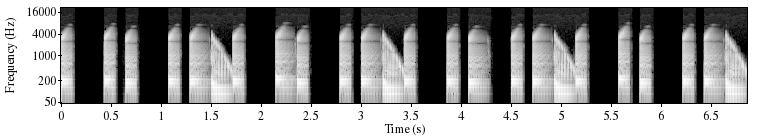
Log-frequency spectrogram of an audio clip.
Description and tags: alteredstates funkgoa 1 140bpm
Great for any psy/goa track
Funky, Loop, Psychedelic, Trance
